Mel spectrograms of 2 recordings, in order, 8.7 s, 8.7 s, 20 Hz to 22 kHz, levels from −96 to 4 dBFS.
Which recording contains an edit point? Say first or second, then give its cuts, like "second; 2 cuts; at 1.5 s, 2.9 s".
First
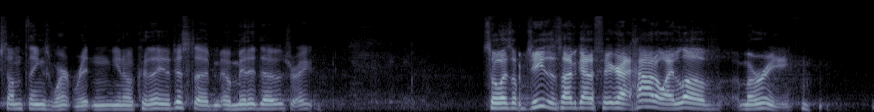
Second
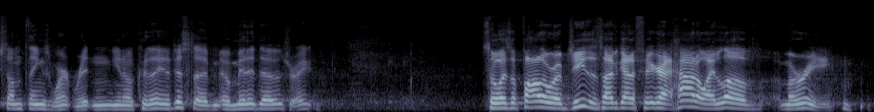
first; 1 cut; at 5.2 s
